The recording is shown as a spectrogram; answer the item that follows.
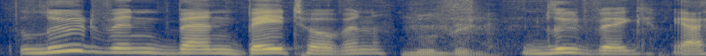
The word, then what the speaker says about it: Ludwig: have some and there was never enough composer ludwin ludwin ben beethoven ludwig yeah i said it wrong complained of a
